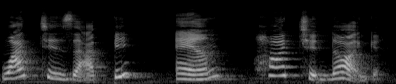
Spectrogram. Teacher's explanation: We always manage to put a vogal in the final of the syllable if it finishes with a consonant.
